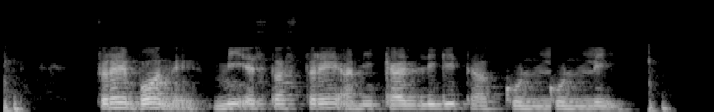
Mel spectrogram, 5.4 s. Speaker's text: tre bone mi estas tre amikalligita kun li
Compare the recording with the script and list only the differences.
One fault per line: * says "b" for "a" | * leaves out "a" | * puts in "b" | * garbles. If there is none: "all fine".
* puts in "kun"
